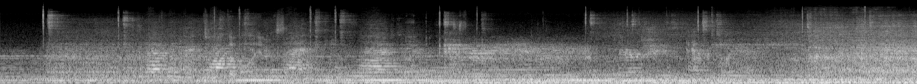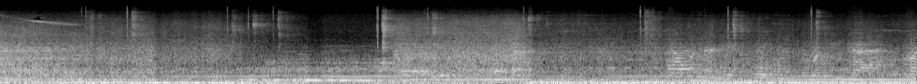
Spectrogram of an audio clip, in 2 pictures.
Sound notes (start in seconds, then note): 0.0 clicking; 6.9 truck noises; 11.3 clicking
